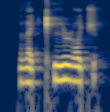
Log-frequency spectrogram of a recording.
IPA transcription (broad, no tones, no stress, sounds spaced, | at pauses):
ð a t͡ʃ ʈʰ ɨ ɹ ɔ t͡ʃ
